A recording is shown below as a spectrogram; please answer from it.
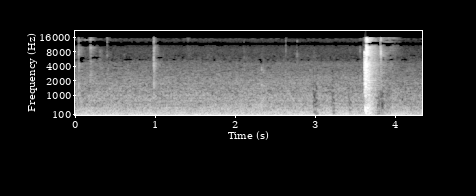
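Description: A single shot from an HPA-powered Umarex HDR68 .68-calibre less-lethal marker with a 17-inch barrel, fired with a 10-gram round. The shot is a sharp pneumatic pop near the end, after a faint click about a second in.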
